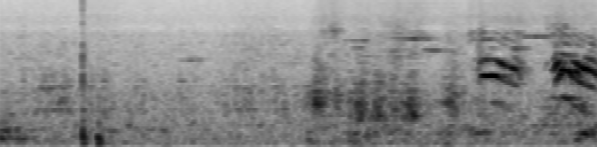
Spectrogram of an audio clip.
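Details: Red-shouldered hawk (Buteo lineatus), scream: protecting territory or reacting to crows.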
